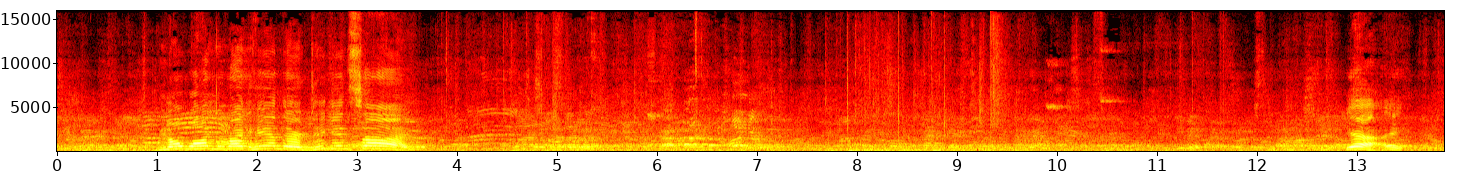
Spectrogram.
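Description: Young people call out encouragement in loud, high voices.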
